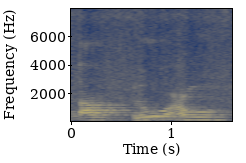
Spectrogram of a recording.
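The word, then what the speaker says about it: تطلع: Tatlu'u. Nah, to lagi, nggih. Berarti qalqalah kembali nggih. Tato. Jangan sampai tatlu'u. Nah, salah bacaannya. Tapi bacanya yang benar tatlu'u ala.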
